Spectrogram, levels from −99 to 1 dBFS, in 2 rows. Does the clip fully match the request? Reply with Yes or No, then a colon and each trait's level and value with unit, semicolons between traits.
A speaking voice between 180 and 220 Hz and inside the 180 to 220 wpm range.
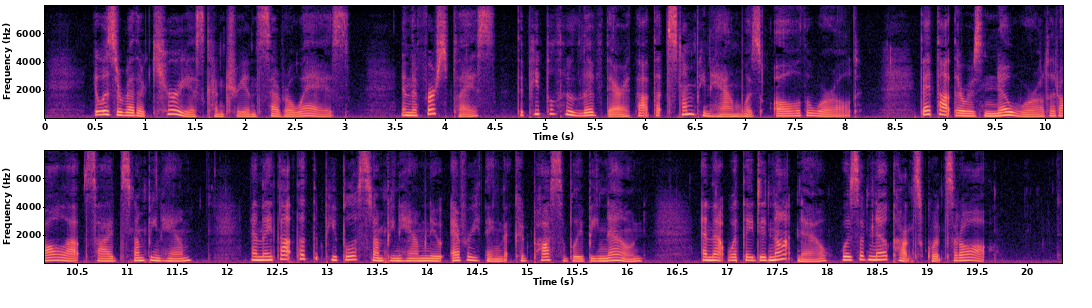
Yes: medium, 185 Hz; average, 185 wpm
